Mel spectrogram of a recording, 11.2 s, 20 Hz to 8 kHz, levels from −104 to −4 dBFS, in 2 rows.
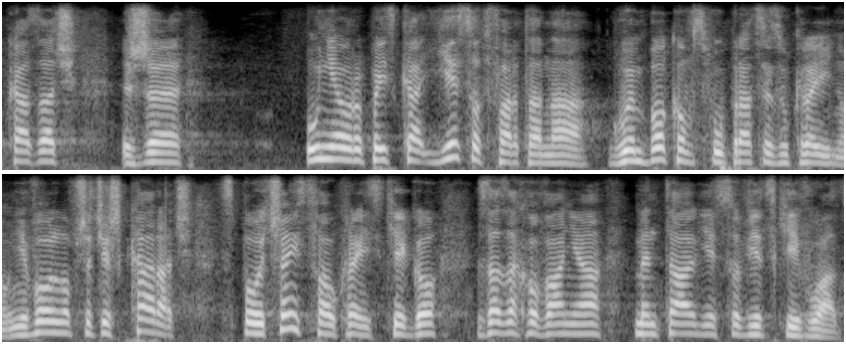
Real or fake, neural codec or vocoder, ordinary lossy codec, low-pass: fake; vocoder, 44.1 kHz, 80 mel bands, Vocos; Opus, 24 kbps; 7.2 kHz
